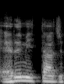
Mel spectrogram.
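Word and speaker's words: Эрмитаж: 거기에 에르미타즈 박물관. 그 러시아어는 H가 묵음이거든요. 그래서 영어의 헤리티지가 이제 러시아 말로 에르미타즈입니다.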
